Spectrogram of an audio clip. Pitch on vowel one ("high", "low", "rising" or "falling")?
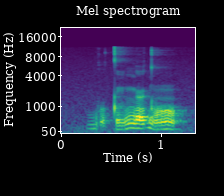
rising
